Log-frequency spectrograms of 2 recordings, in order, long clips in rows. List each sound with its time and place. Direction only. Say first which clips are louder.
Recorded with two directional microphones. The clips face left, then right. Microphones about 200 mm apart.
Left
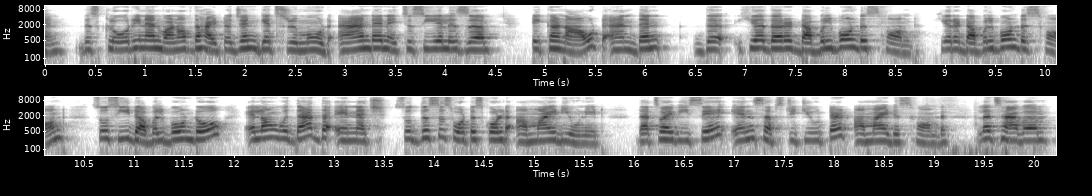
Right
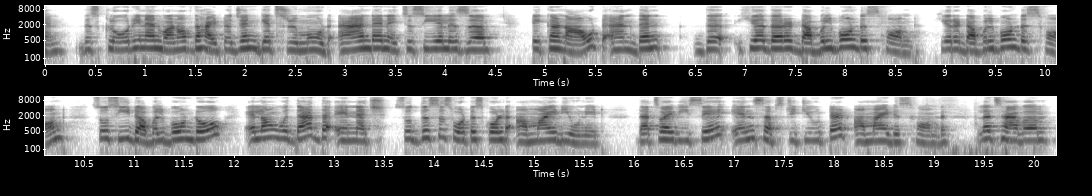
0.0 s speech: left 2 dB; 25° left (ahead or behind)
17.5 s a woman's voice: left 1 dB; 70° left (ahead or behind)
17.7 s a woman's voice: left 3 dB; 25° left (ahead or behind)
